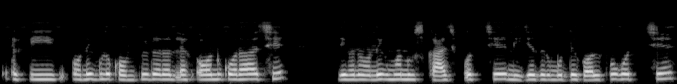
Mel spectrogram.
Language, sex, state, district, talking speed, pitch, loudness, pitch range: Bengali, female, West Bengal, Jhargram, 150 wpm, 230 Hz, -15 LUFS, 225-240 Hz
